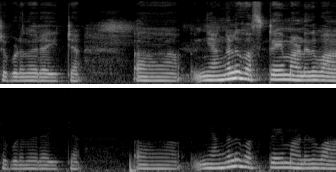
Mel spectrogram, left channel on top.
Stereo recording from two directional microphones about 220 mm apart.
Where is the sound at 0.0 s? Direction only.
35° left (ahead or behind).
